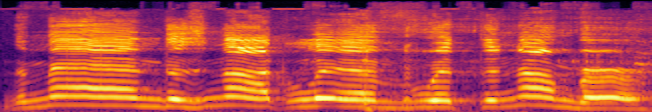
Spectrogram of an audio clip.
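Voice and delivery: high, very slow Cosby drawl; Bill Cosby impression. Guest doing Cosby for the host, high and slow. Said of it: "And he said".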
